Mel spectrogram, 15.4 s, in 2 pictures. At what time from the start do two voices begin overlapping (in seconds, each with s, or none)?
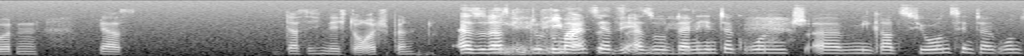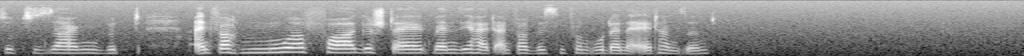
3.6 s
